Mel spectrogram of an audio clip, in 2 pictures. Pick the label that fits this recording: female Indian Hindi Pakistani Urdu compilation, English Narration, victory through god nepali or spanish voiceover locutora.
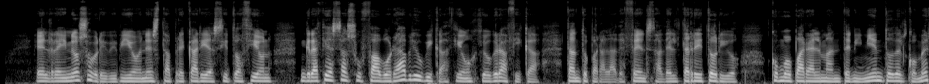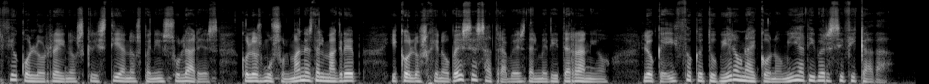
spanish voiceover locutora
